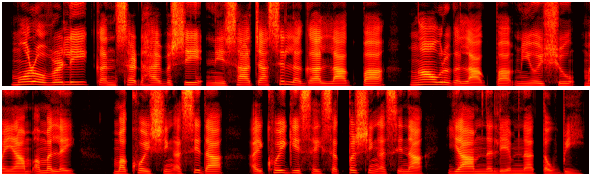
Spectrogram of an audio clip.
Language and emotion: Manipuri, neutral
